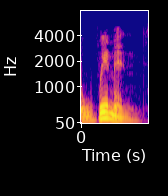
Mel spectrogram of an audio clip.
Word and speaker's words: women: Remember, you pronounce woman is pronounced woman, and plural women, which is pronounced like W-E-M-E-N, so women.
